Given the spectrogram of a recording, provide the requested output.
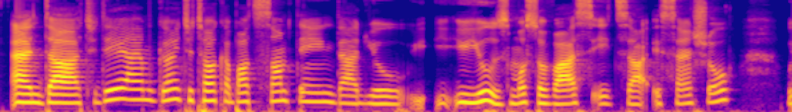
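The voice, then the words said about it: Voice slightly off, sick. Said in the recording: “My voice is a little bit off today because I have some flu type of thing going on”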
